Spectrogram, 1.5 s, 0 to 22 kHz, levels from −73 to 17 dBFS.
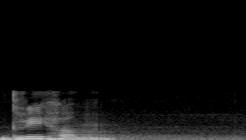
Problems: none marked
